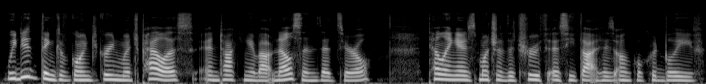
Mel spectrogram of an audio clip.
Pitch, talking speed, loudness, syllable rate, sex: 205 Hz, 230 wpm, -19 LUFS, 5.9 syllables/s, female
